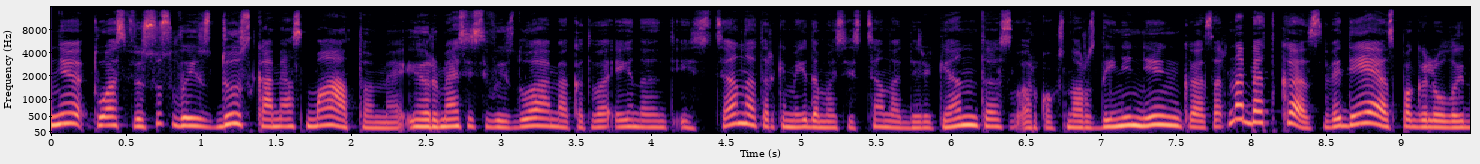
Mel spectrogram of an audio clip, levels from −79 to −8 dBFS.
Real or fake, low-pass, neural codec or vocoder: real; 14.4 kHz; none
